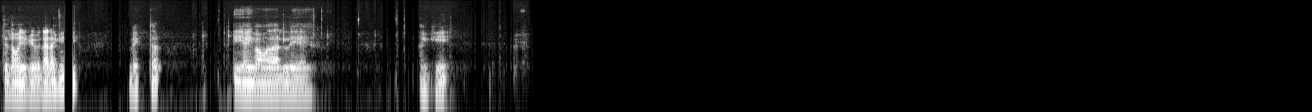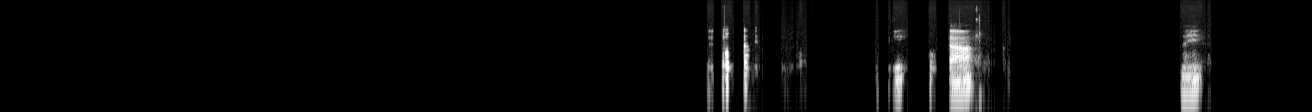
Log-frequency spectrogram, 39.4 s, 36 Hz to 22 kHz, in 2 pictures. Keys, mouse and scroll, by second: 1.5 v, 7.3-10.8 drag, 17.4-22.0 drag, 23.9-27.0 drag, 31.1 ctrl+z, 32.9 click, 35.3 click, 37.6-39.3 drag.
